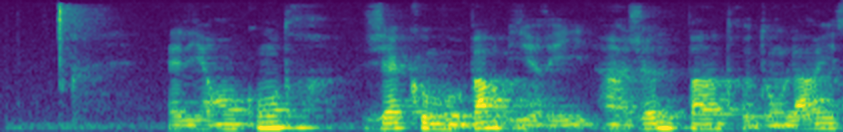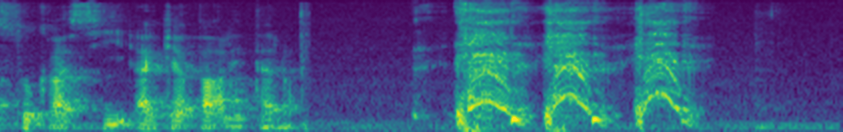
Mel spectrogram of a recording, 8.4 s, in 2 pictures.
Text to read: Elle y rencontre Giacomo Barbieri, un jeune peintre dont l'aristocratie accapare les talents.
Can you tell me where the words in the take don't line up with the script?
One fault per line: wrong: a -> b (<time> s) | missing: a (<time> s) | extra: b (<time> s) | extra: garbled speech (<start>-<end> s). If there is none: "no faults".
no faults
